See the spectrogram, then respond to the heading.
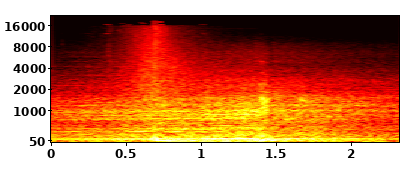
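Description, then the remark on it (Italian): A convertible car's engine roars steadily as the car speeds past, with a brief rushing swell of road and wind noise. No voices are heard. “Mentre correvo, con il vento sulla faccia, ovviamente avevo una macchina decappottabile,”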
